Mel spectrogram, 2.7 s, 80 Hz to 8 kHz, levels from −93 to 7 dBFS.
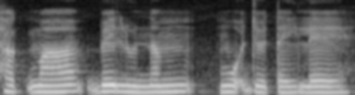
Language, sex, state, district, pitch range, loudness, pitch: Wancho, female, Arunachal Pradesh, Longding, 180-195 Hz, -14 LUFS, 190 Hz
